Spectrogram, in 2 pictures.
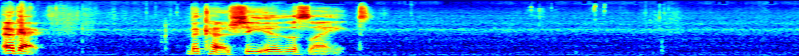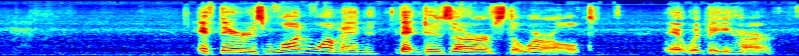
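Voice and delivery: tearful voice, crying while talking. Talking about own mother to another speaker, crying while talking. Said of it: "and now I am crying".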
